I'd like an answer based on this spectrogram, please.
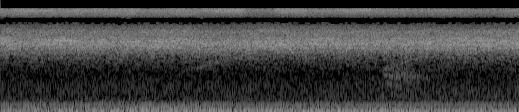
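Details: Cicadas at Shakujii Park, Tokyo, in summer daylight: an even, piercing buzz-hiss that fills every moment without rhythm or gaps, a faint low hum and slight background murmur below it.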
